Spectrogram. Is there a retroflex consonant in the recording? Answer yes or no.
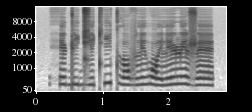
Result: yes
